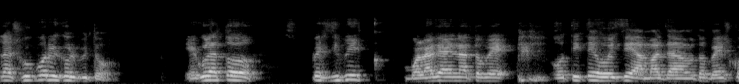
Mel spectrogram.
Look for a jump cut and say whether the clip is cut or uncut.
cut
